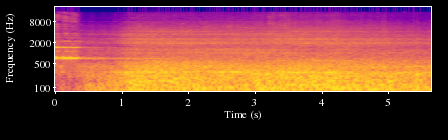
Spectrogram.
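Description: Electric multiple unit running past close by: a steady, loud rumble of wheels on rail and traction motors that builds about a second in. A loud pulsing high tone breaks off just at the start.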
